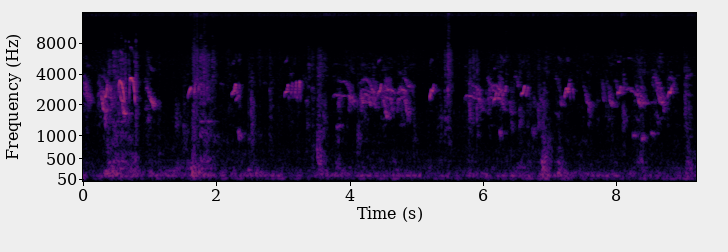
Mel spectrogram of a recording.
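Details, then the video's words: Domestic bronze turkey poults gathering at a basin of ornamental plants, wanting to eat: clusters of high wavering peeps among a few lower notes, with wing flutters and knocks near the start. "baby turkey Free Sound Effects | bronze turkey poults"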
